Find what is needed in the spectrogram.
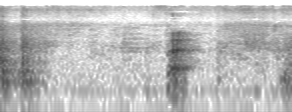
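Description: A woman's voice saying one short word about a second in; otherwise a quiet room.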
